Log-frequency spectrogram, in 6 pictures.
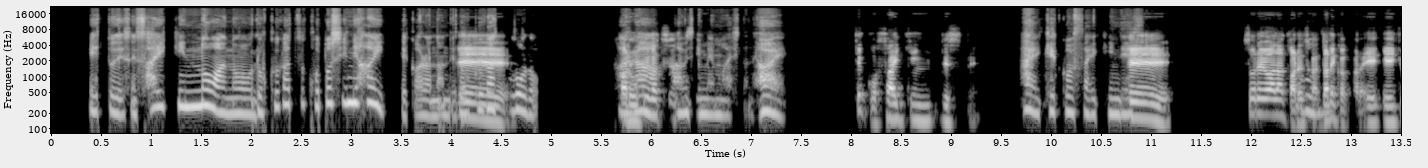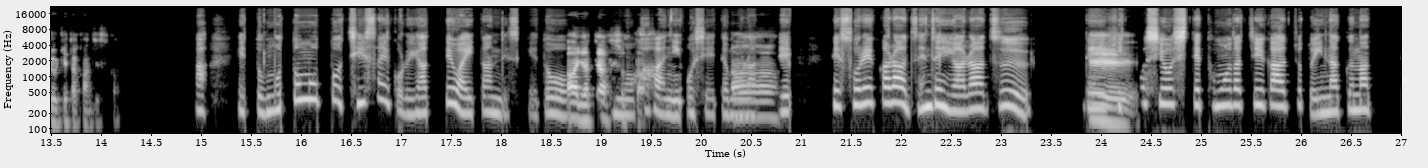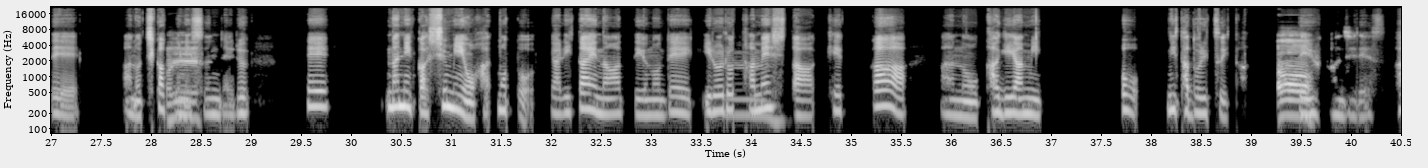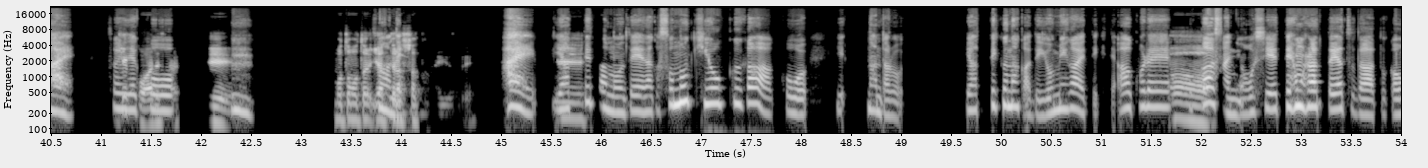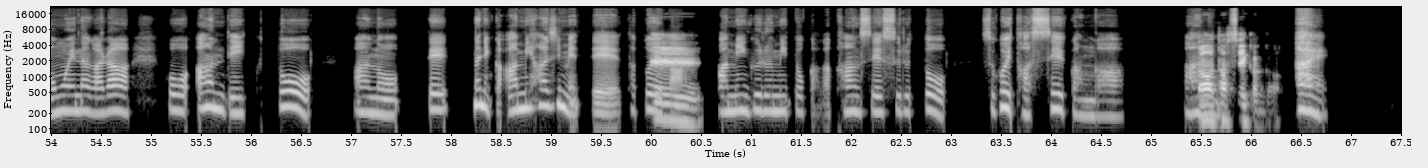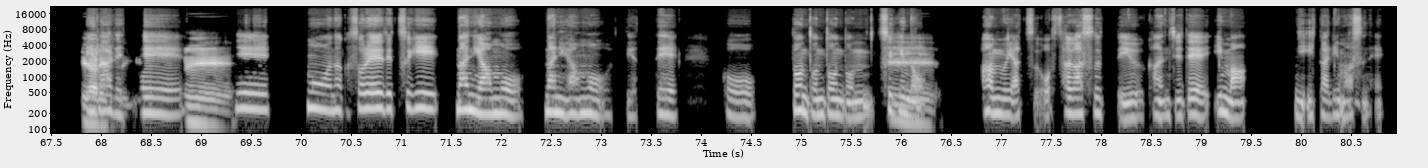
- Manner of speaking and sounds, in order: tapping
- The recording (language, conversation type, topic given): Japanese, podcast, 最近ハマっている趣味について話してくれますか？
